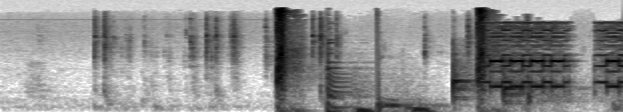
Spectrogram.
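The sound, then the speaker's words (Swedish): A few quiet keyboard taps, then a loud clatter as a phone is picked up to call a Löven hockey player ahead of the playoffs, followed by a steady electronic ringtone with repeating high-pitched tones, clear. “Jag tänker att vi tar och slår honom en signal för att kolla läget lite grann så här inför slutspelet.”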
